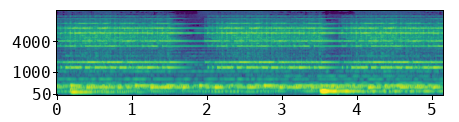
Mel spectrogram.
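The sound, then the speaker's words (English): A phone alarm ringtone rings steadily, a repeating electronic melody of bright tones over a low pulsing pattern, continuing without pause and with no one speaking. “I reach over to slap the phone silent, but it keeps ringing.”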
